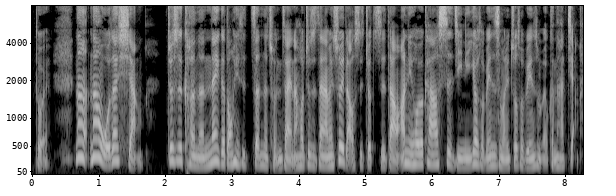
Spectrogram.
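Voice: medium pitch, expressive, racing, a little mellow, dry recording, studio quality. A podcast co-host telling a story in casual chat and acting out the quoted dialogue.

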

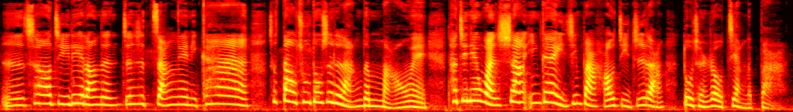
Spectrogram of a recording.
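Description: A woman voicing a cheeky youngest piglet brother in a storybook, drawing out words in a slow, sing-song, teasing way. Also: on the high side, lively intonation, pitched above the performer's own voice.

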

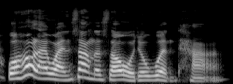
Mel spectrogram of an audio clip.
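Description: A woman's voice: medium pitch, fairly quick, no echo, studio quality. A young woman, co-hosting a casual podcast chat and telling stories with laughter and acted-out quotes. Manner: animated storyteller, laughs often, acts out quotes. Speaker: podcast co-host.

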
